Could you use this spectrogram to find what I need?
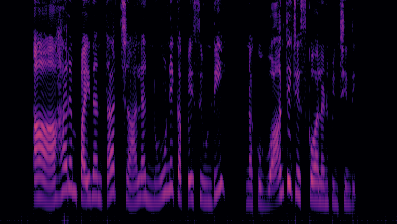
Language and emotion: Telugu, disgusted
